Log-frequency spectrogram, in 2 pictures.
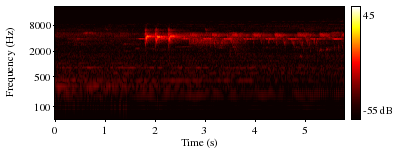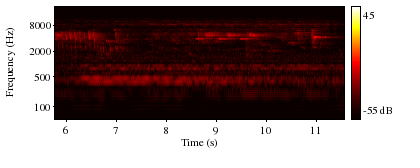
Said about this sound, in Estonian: Tunne taju kujutle või mõtle kaunile linnulaulule. Luba sellel helil ennast kanda kaasa avarusse kõrgele taeva alla koos nende lindudega.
